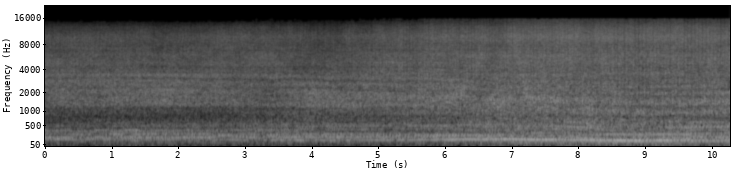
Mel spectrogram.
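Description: Modified pulling tractor's engine running at full throttle under load as it hauls the brake sled down the track. The sound is loud and steady, with a low hum that climbs slightly in pitch, and it gets louder about halfway through.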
